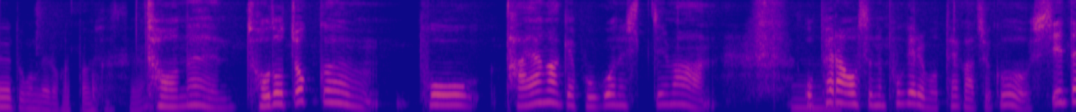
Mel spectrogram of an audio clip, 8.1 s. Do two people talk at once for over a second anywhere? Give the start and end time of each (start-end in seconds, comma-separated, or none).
none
